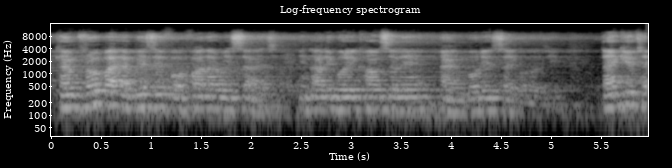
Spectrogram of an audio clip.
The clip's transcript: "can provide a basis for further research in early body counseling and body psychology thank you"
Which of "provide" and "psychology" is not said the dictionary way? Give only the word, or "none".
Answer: provide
